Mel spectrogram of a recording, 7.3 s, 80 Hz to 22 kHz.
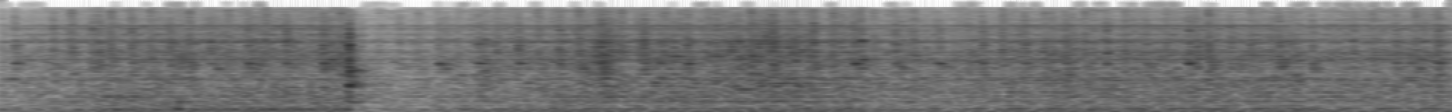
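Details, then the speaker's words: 1961 GMC 5000 with 351 V6 just converted to a Holley carburetor, not yet tuned: steady low rumble with an even beat, idling smooth with no misses or stumbles. "Hear the difference? Smooth right out."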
